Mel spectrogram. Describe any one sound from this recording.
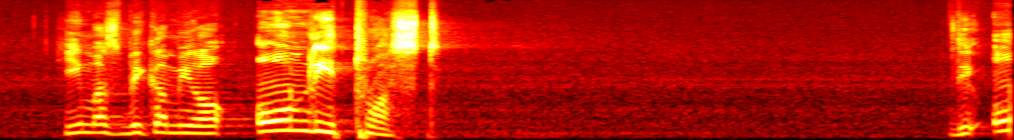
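A man preaches with passion through a microphone, in short emphatic bursts.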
